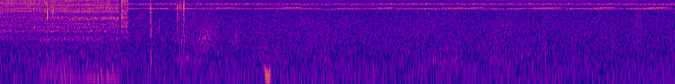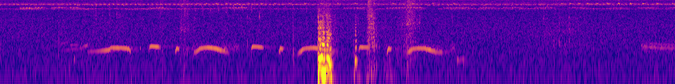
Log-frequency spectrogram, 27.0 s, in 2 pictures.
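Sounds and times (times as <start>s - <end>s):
insect chirring: 12.9s - 27.0s
bird hooting calls: 15.1s - 22.8s.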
